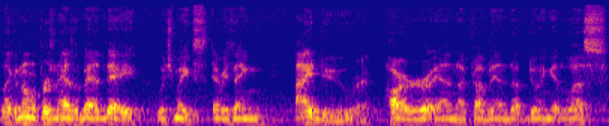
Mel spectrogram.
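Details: Stuttering in an adult man, shown in a demonstration of the SingRite device; he reports bigger words are more troublesome than single-syllable ones.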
